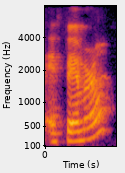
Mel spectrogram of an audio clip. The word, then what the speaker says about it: ephemera: Yeah, I throw the emphasis on F, so ephemera, and then I say them as quick as possible.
